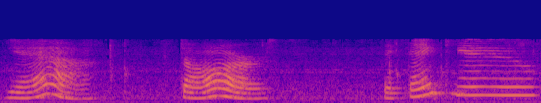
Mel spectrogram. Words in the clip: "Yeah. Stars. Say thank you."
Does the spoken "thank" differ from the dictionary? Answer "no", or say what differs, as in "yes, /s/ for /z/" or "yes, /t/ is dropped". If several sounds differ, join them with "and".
no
